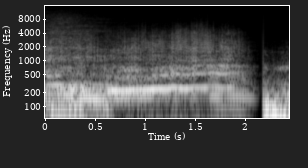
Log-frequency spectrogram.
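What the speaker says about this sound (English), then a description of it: "Let's look one more time at his almost perfect drift." A drift car slides through a drift run with its engine revving loud and steady in a sustained whining rise, close and loud, before the sound cuts off abruptly near the end.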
